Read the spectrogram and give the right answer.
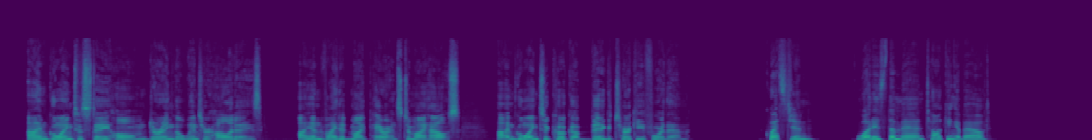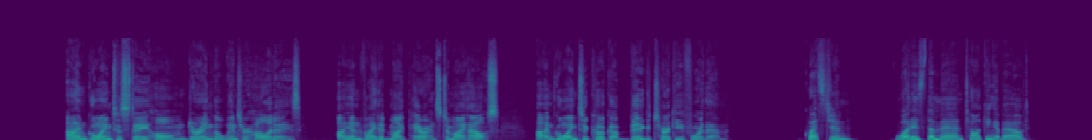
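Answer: His plans for the winter holidays.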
